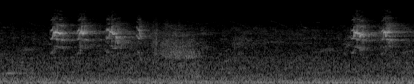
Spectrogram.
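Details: Green parakeet, an outcast bird trying to communicate with a flock, outdoors in a rural setting: sharp, high chirps in a quick cluster of several notes early on, a pause, then a pair of similar chirps near the end.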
